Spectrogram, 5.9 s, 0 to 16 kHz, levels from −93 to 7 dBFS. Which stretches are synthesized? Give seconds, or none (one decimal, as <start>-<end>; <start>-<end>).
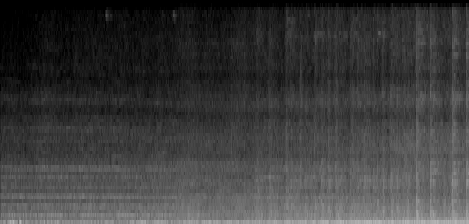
2.2-3.2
